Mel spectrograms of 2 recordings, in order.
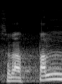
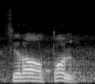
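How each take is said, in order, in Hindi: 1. पहला व्यंजन हल्का और पतला है। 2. पहला व्यंजन भारी और मोटा है। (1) "न" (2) "सिरोतल मोटो आहे"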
